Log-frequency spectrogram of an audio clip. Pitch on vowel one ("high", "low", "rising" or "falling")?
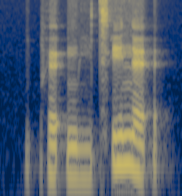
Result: low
